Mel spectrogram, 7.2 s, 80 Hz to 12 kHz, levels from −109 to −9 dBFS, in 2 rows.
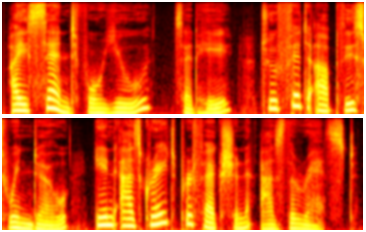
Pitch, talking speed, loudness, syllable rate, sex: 170 Hz, 150 wpm, -20 LUFS, 3.4 syllables/s, female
